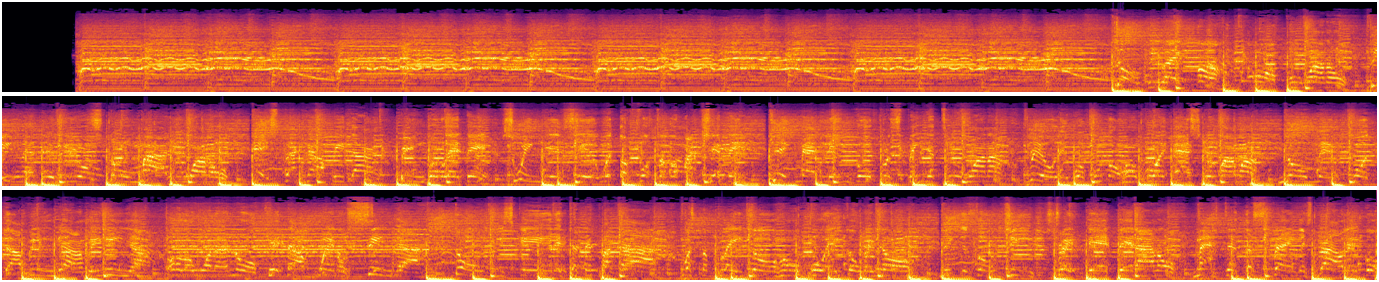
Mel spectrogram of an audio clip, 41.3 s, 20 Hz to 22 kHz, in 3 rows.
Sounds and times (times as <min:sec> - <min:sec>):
Music: 0:00.7 - 0:41.2.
